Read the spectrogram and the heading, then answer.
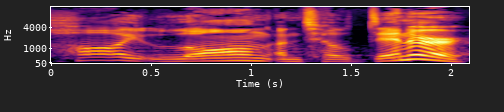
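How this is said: The question is asked in an impatient, complaining tone. The asker has waited long and wants food now. "I've been waiting for ages. I'm hungry. I want it now"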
